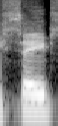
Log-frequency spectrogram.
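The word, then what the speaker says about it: Sabé: You keep Yeah, saying Sabe. I Sabe. was gonna say it's 2 syllables.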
